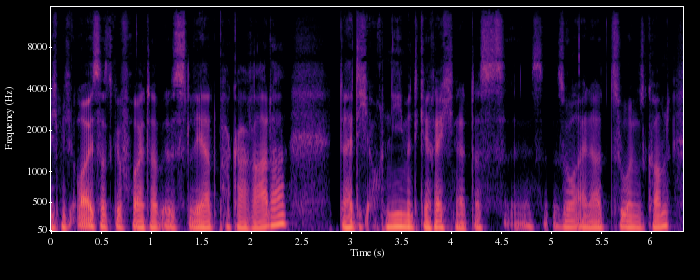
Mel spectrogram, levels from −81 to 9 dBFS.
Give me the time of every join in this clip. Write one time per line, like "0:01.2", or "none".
none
